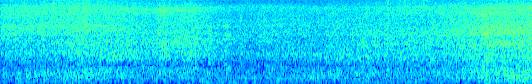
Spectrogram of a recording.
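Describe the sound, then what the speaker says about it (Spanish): Strong surf pounds a beach at Los Cobanos, El Salvador, as a continuous loud roaring wash with wind noise buffeting the microphone throughout, swelling slightly near the end. "el agua está sucia porque las olas están muy fuertes"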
